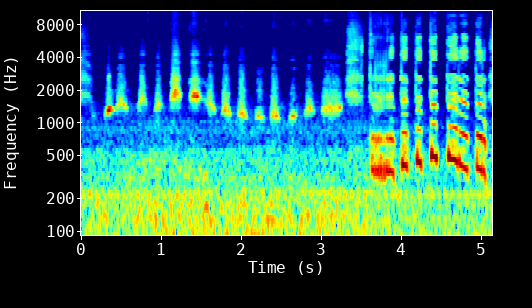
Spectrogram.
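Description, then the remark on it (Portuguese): Someone whistles a lively, bouncy melody in short rhythmic phrases, breathy at first and then louder, clearer notes toward the end, with no talking. An older man whistles a song from his youth, an old dance-hall tune, after getting up in the morning. “Outra cena que eu reparei é o pai da Irina quando se levanta de manhã, o gajo, uh, ele, ele começa a assobiar e ele assobia músicas da sua época.”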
